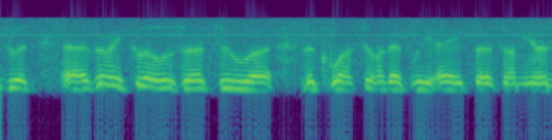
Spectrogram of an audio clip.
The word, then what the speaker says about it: croissant: I pronounce it the proper way, croissant, and you probably know exactly what it is for breakfast in here.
